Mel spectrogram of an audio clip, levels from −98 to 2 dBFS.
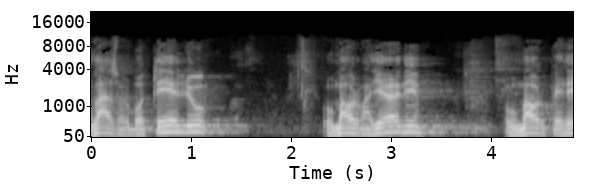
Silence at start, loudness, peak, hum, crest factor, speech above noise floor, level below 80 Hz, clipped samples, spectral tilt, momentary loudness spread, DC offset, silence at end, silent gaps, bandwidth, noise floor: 0 s; -21 LUFS; -2 dBFS; none; 20 dB; 36 dB; -56 dBFS; under 0.1%; -7 dB/octave; 21 LU; under 0.1%; 0 s; none; 10 kHz; -57 dBFS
